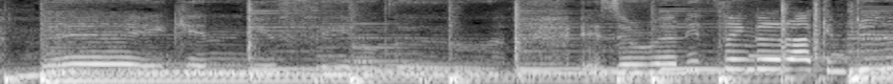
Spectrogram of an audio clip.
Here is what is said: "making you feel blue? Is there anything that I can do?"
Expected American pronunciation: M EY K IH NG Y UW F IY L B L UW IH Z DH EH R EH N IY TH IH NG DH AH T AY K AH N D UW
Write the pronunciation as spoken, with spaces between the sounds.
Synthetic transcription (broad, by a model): M EY K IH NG Y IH F IY L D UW IH Z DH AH R EH N IY TH IH NG DH AH T AY K AH N D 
